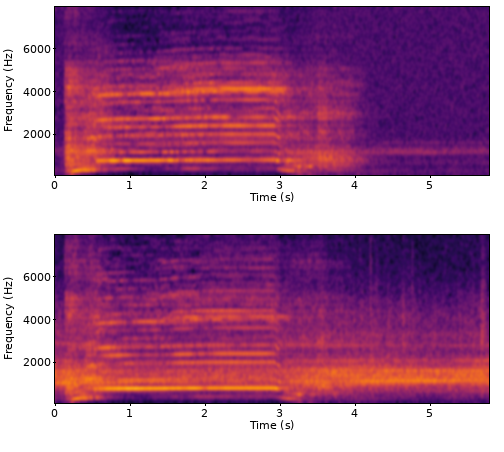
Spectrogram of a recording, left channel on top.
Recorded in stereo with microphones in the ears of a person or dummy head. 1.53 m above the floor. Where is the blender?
45° right (ahead or behind), 3 m.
